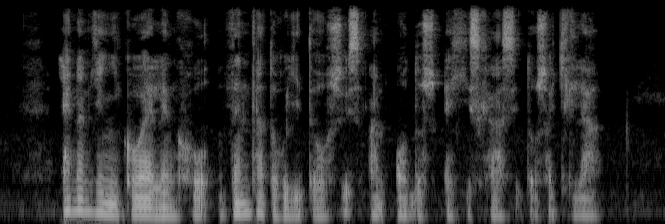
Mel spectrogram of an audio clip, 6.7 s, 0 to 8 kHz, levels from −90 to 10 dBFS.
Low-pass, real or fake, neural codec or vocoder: 7.2 kHz; real; none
